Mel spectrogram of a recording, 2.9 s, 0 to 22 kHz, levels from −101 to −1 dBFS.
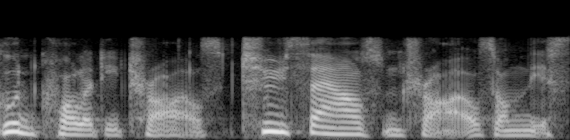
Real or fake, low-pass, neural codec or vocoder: real; 7.2 kHz; none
